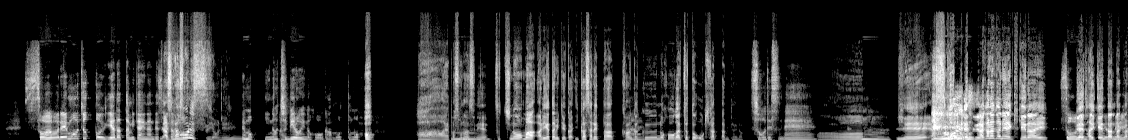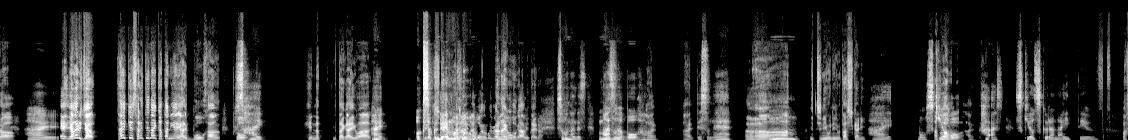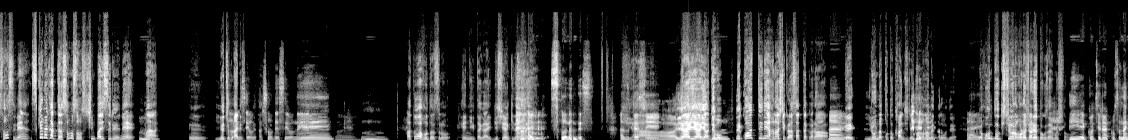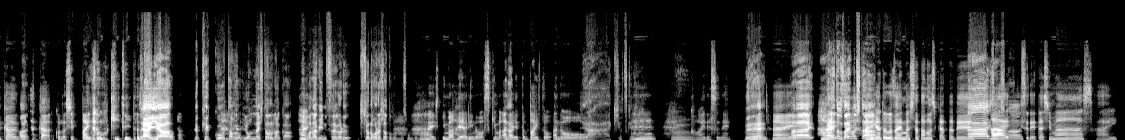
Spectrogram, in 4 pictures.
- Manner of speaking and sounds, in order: tapping; other background noise; chuckle; laughing while speaking: "憶測で物を"; chuckle; chuckle; laughing while speaking: "失敗談をきいていただけるとは"; chuckle
- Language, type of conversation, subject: Japanese, podcast, どうやって失敗を乗り越えましたか？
